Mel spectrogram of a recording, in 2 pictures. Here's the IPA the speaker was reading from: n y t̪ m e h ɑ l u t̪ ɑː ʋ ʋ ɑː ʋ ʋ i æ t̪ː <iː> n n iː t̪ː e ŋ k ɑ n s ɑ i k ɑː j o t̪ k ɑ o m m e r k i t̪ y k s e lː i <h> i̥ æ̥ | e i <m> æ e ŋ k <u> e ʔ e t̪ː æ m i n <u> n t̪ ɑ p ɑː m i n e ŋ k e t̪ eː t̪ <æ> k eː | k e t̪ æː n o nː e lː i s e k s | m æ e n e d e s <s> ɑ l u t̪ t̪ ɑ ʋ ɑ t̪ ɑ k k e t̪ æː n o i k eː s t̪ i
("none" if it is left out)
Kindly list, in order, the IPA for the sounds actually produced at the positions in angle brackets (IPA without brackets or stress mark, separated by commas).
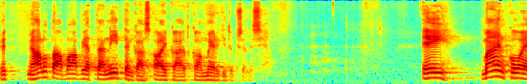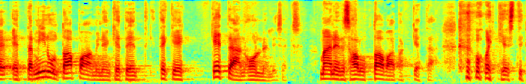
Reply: æː, s, m, o, u, e, h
